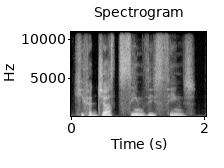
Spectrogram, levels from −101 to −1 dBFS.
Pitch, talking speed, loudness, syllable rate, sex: 155 Hz, 175 wpm, -19 LUFS, 3.9 syllables/s, male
